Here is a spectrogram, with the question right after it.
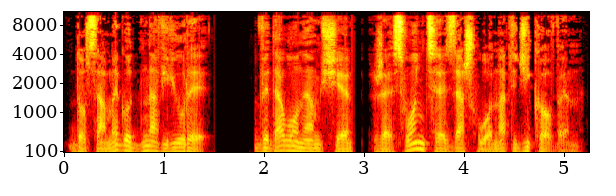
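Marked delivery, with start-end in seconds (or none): none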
